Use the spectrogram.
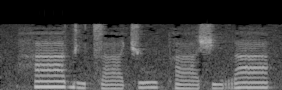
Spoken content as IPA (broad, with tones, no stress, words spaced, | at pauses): haː˦di˨ t͡saː˨t͡ʃuː˦ pʰaː˨ʃi˨raː˦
